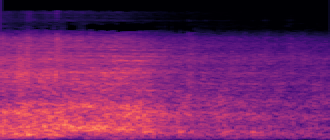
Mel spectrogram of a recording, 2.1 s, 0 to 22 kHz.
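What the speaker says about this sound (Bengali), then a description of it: "গেট পড়ে গেল এবং 10:10 যে ডাউন ট্রেন সেটি যাবে।" A train rolls past a level crossing with a loud, close rumble and rattle of wagons that gradually fades over two seconds.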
